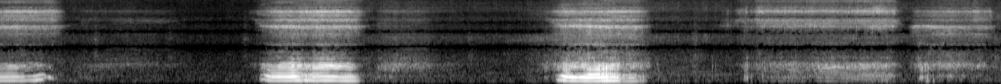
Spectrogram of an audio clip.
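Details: Loud rattling snores on inhalation about every four seconds, with quiet breathing between; ordinary snoring during sleep.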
